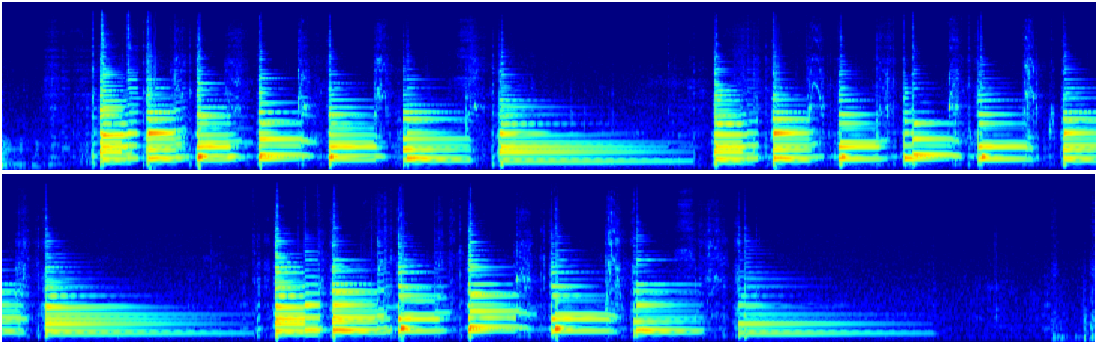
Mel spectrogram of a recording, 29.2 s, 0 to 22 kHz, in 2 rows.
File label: a maj 2-string intervals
